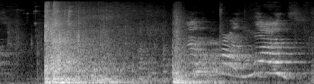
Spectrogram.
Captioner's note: bag thudding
